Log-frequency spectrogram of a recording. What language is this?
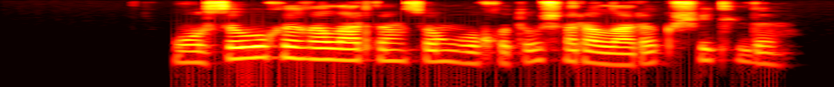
Kazakh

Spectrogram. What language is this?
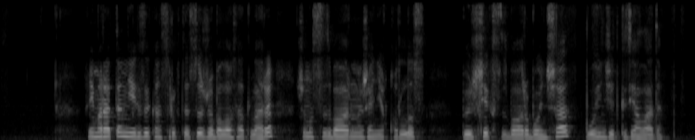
Kazakh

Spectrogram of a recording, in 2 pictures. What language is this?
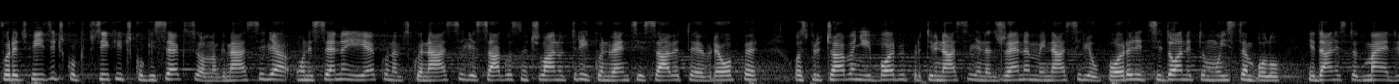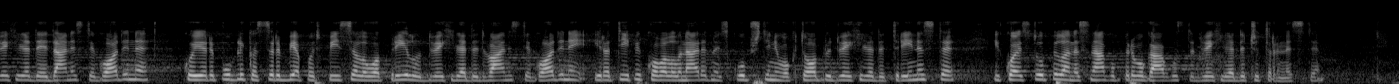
Serbian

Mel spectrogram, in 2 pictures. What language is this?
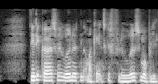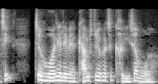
Danish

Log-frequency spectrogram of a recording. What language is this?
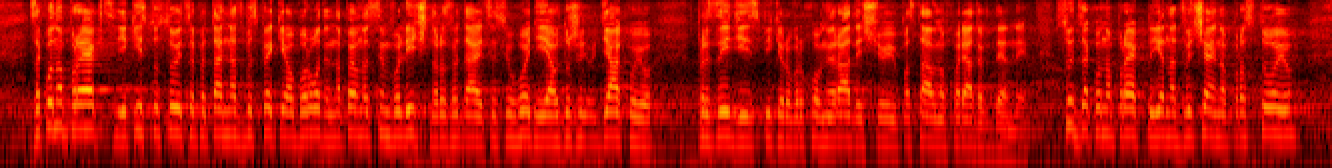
Ukrainian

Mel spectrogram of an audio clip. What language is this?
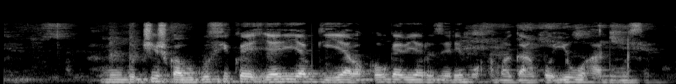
Kinyarwanda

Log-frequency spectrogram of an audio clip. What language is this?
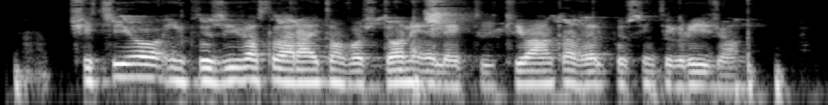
Esperanto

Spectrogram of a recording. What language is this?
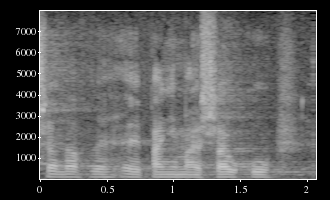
Polish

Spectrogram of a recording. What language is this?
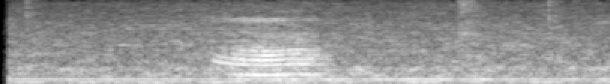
Arabic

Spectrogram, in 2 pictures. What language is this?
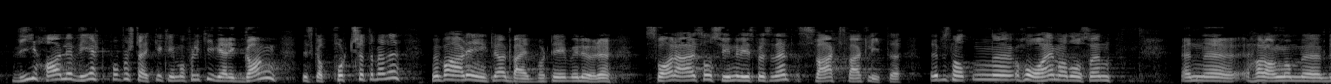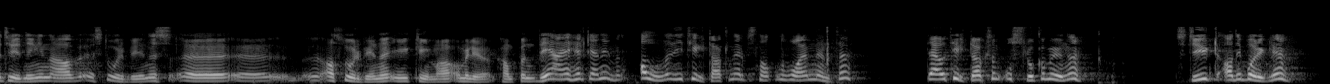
Norwegian Bokmål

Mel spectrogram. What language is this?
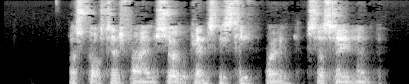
Danish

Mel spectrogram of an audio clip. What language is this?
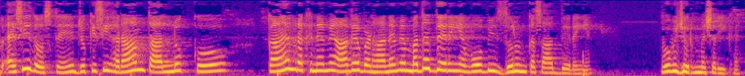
Urdu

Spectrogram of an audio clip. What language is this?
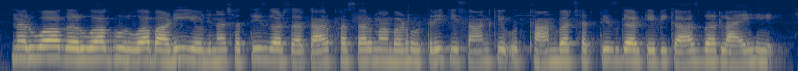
Chhattisgarhi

